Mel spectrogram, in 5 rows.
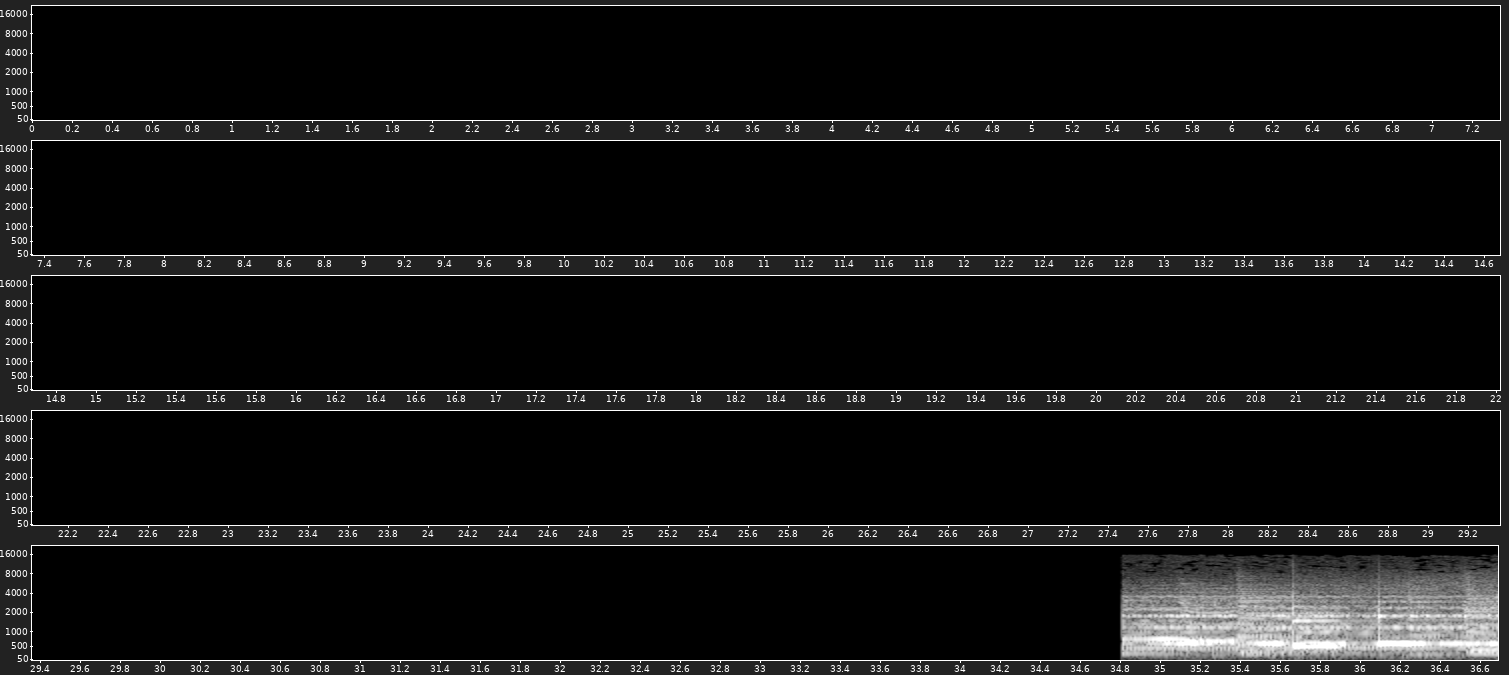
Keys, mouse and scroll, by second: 8.9 click, 9.3-9.7 scroll up 1, 10.7 shift+d, 15.5 click, 15.9 scroll down 1, 16.2-18.4 middle drag, 18.4 scroll up 1, 20.7 KP_7, 21.6-22.0 scroll down 1, 22.1-24.0 shift+middle drag, 24.0 click, 26.0 shift+d, 29.1-30.0 scroll up 6, 30.7 r, 32.9 s, 35.9-36.3 scroll down 1, 36.3-36.6 shift+middle drag.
